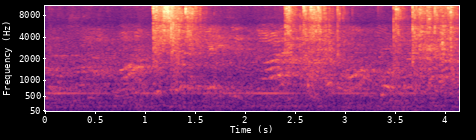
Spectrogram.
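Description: Longsword blades clashing in three quick flurries about a second apart, with voices calling out between them.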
